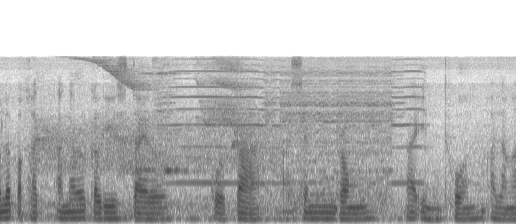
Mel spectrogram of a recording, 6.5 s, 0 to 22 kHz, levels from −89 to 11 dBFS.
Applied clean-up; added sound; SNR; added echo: none; Bird + Bowed string instrument; 8 dB; none.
